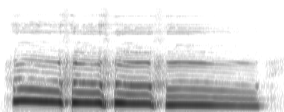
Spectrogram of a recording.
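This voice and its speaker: A young female mammoth from a children's storybook. She calls in high, swooping, wordless hoots, loud and excitable but gentle in temper. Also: very slow, lo-fi sound, full character voice. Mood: loud, excited.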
